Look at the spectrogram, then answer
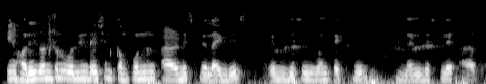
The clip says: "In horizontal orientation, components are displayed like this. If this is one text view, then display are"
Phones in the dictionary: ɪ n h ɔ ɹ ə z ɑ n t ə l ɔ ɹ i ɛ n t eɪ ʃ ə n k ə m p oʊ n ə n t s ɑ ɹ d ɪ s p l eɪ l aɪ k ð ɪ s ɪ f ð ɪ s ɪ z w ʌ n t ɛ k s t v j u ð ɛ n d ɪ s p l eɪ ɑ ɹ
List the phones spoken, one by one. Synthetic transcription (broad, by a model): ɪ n h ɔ ɹ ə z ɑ n t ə l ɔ ɹ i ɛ n t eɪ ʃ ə n k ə m p oʊ n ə n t ɑ ɹ d ɪ s p l eɪ l aɪ k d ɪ s ɪ f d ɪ s ɪ z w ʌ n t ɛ k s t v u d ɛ n d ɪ s p l eɪ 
